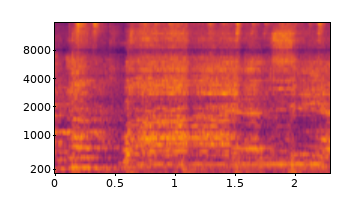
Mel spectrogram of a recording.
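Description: Show choir singing an upbeat number in many voices over music with a steady beat; a new sung phrase comes in about half a second in.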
